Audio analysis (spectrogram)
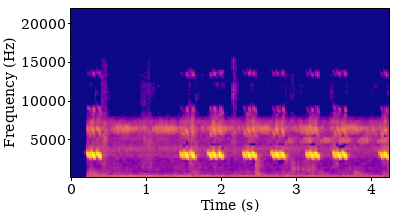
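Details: Carolina ground cricket producing high, sharp chirps in tight clusters of two or three pulses, repeated irregularly about once every half second over a faint steady high hum.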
